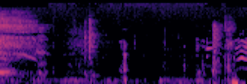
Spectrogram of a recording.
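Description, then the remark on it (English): A person imitates a duck, letting out a rapid string of harsh, nasal quacks, the bursts coming in an agitated, uneven rhythm with no words spoken. “The duck quacked furiously.”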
